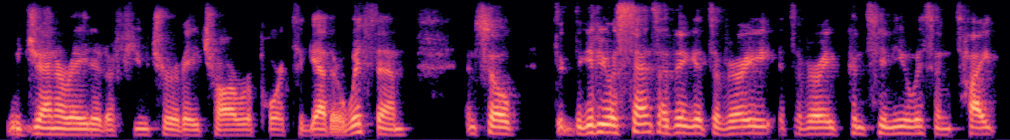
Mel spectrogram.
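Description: A man speaking as a startup executive on a business panel, in halting tech-bro jargon with repeated words. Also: medium pitch, fairly even intonation, a little mellow, no echo, dull audio. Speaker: startup executive, interview guest.

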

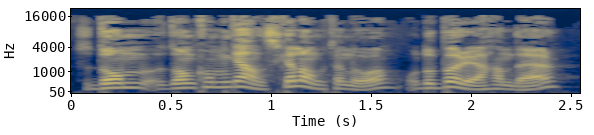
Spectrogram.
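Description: A man's voice: fairly high pitch, no echo, clean studio sound. A young man in casual chat, animatedly retelling an anime with lots of fillers. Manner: animated, many fillers like "liksom".

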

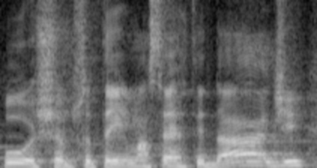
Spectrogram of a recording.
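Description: This thirty-something pastor has a medium-pitched voice and keeps a moderate pace. Chatting casually on a podcast, he tells lively stories and peppers them with frequent "cara" and "né".

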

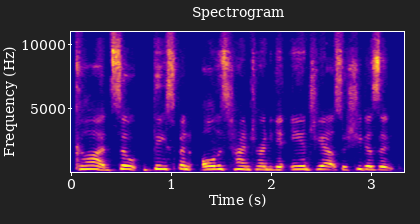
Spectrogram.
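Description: A woman's voice: a little high, steady tone, normal speed, mellow. A woman co-hosting a casual film review podcast, adding joking, sarcastic asides. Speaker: podcast co-host.

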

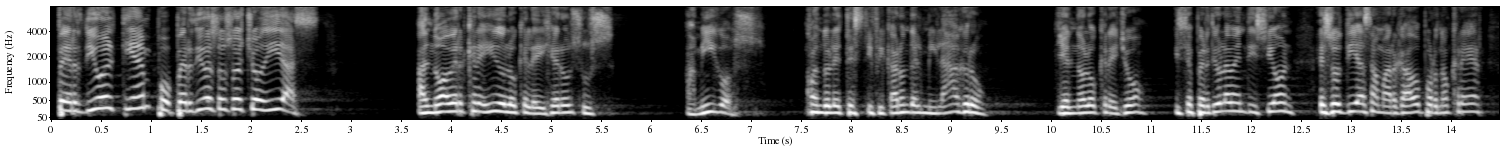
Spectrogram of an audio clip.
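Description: A man's voice: high-pitched, moderate pace, warm tone. A man preaching a sermon as a pastor, emphatic and fond of repeating key phrases. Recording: long hall reverb.

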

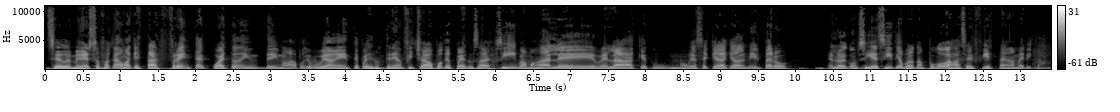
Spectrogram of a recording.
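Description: A man, telling a story on a casual podcast, animated, swearing freely and laughing often. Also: mid-range voice, a little fast, no room sound.

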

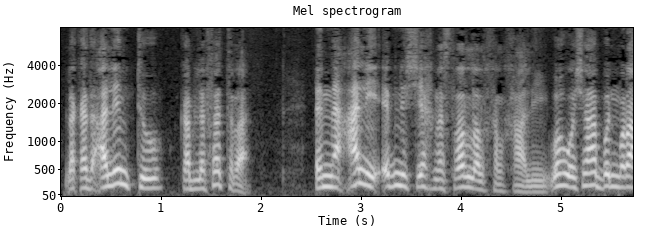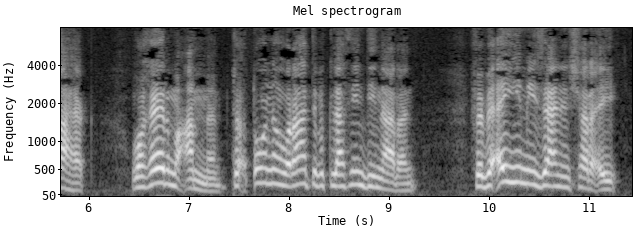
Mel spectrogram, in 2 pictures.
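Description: A man voicing an indignant elderly male cleric who shouts back emphatically in a retold story. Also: high-pitched, very animated, fairly quick, no room sound, clean studio sound, pitched above the performer's own voice.

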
